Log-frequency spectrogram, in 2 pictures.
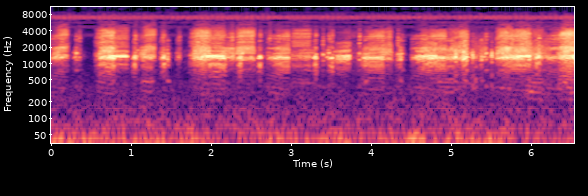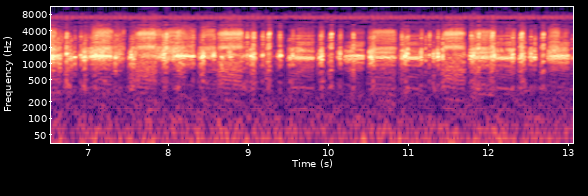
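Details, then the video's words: Wetland frogs croak in a thick continuous chorus, many overlapping rough calls merging into a steady raspy wall of sound with a few brief pauses early on, under a high steady hiss. "Frog Lullaby: Relax to the Sound of Croaking Frogs"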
